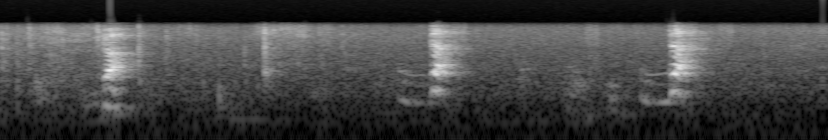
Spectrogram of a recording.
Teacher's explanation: La consonne D, par exemple, se prononce en tenant du bout de la langue sur les dents d'en haut.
